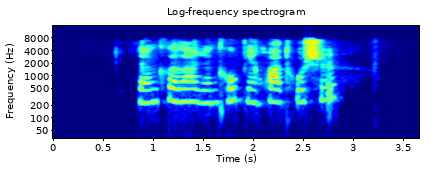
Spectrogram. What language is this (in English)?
Chinese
